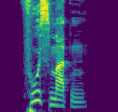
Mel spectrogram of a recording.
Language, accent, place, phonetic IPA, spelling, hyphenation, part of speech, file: German, Germany, Berlin, [ˈfuːsˌmatn̩], Fußmatten, Fuß‧mat‧ten, noun, De-Fußmatten.ogg
- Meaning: plural of Fußmatte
